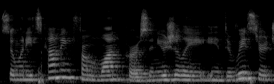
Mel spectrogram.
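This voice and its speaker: Over audible room echo, a woman speaks at a very fast pace. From Israel. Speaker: psychologist. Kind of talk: panel discussion.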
